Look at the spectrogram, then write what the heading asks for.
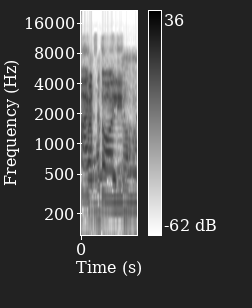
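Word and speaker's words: الطالب: वाला देखो है ना अतलीबु नाम का प्रोनाउंसिएशन होगा वहां पर लाम पढ़ेंगे नहीं पढ़ेंगे क्यों नहीं पढ़ रहे हैं शमश आ गई है ना हुफ शमशिया है ना ठीक है सबको समझ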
